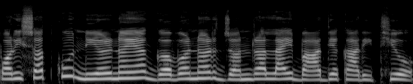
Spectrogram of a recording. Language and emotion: Nepali, neutral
